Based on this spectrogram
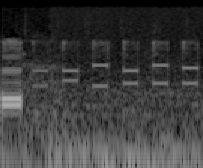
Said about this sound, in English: Oh, I hear dial tones.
